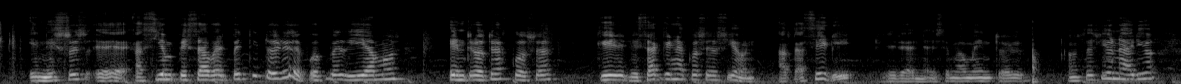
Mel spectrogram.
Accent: La Plata, Buenos Aires Province, Argentina; Soy de La Plata, o sea, mi viaje era de La Plata a Bernal, intermedia entre La Plata y Constitución.

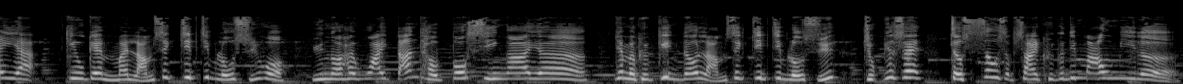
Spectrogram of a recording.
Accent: Japan; Cantonese is a second language; 各位老师，各位同学，大家好，我是来自日本的

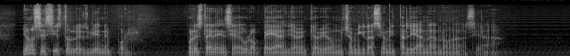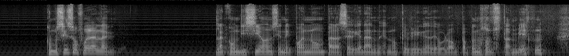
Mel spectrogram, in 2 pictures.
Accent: Mexico; ya ven cómo somos nosotros, los mexicanos

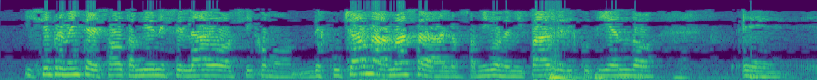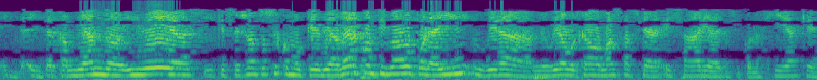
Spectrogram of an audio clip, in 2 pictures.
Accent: Paysandú, Uruguay; also born or lived in Montevideo; yo soy de Paysandú, del interior, y me tuve que volver a Paysandú porque pasaba en Montevideo sin clases y mis padres me llevaron otra vez para allá

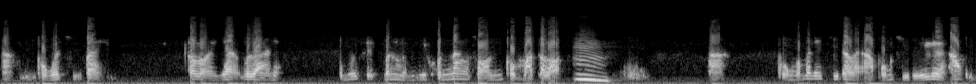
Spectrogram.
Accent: Prachinburi, Thailand; ผมเป็นคนพื้นเพผมเป็นคนปราจีนบุรีนะ

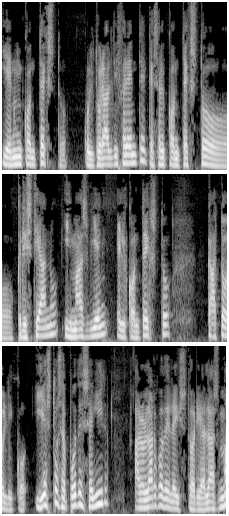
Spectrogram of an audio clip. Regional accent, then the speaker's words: A Coruña, Galicia, Spain; aunque yo en realidad soy del Deportivo de La Coruña como buen coruñés.

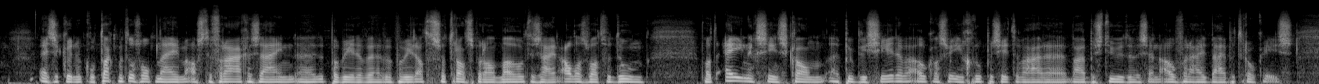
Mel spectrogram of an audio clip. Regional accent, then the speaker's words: Katwijk, South Holland, Netherlands; Ik ben natuurlijk ook een inwoner van Zuid-Holland. Ik ben geboren en getogen in Katwijk, Noordwijk.

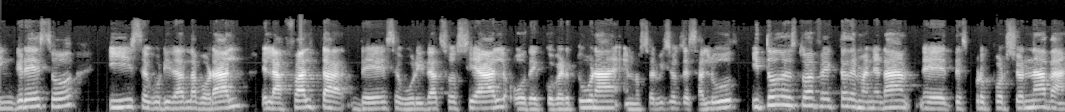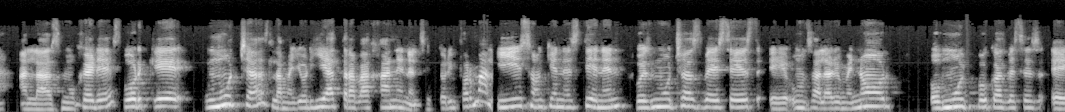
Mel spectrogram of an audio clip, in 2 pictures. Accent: Mexico; O, por ejemplo, en mi país, en México, 1 de cada 4 hogares depende completamente del ingreso de una mujer

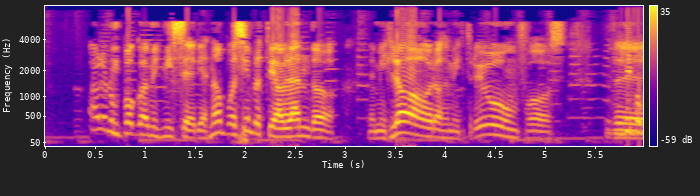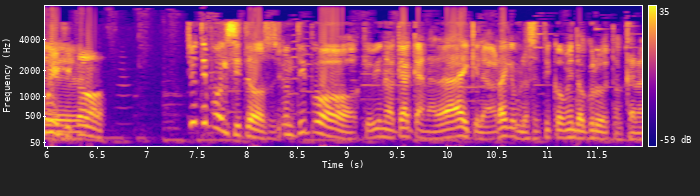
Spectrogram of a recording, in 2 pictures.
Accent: Argentina; Porque soy argentino, porque manejo, o sea, tengo tongue, tengo lengua

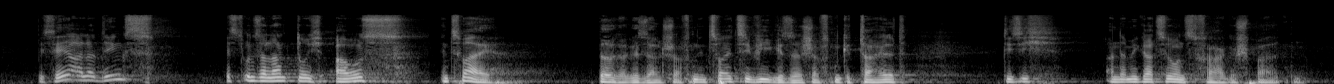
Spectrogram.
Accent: East Germany, Germany; ich darf das als Ossi sagen

